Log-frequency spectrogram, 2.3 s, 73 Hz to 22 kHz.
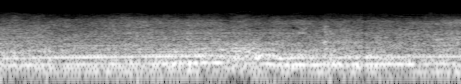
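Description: NASCAR race cars roar along a road course toward turn 11, a loud, dense, unbroken engine drone with a steady pitch, close and continuous throughout with no talk.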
